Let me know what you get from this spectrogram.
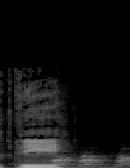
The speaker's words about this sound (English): That's so distracting. Yeah. I should be used to it because my dog barks all the time.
